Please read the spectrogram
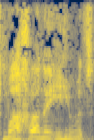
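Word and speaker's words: Mahanaim: And that's what the Hebrew word, it's machanaim, it's spelled like mehanaim, and it means the company of two angels.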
